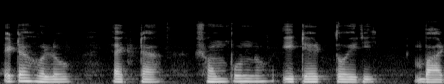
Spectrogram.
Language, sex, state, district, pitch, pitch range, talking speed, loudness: Bengali, male, Tripura, West Tripura, 125 Hz, 120-135 Hz, 95 wpm, -19 LUFS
